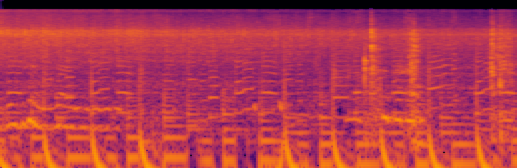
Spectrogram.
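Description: Chicken pieces sizzling in hot oil in a steel cooking pot, a steady frying hiss, with a few sharp clinks near the end.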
